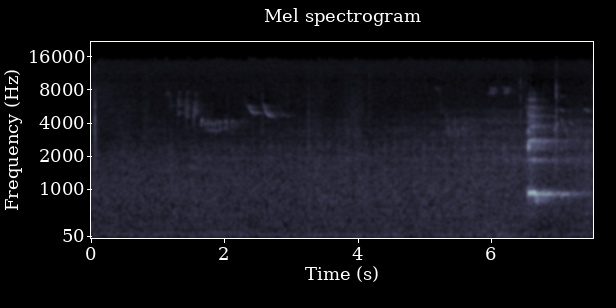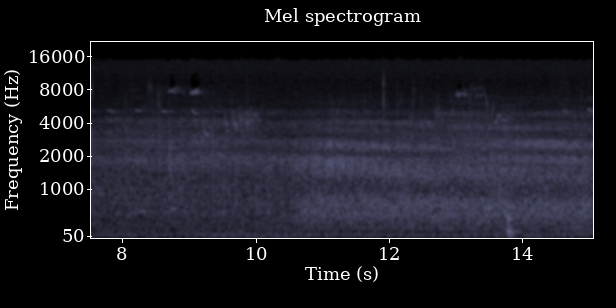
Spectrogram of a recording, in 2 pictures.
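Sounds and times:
train running noise: 0:00.0 - 0:15.0
faint birdsong: 0:00.5 - 0:15.0
steam locomotive whistle: 0:06.5 - 0:07.5.

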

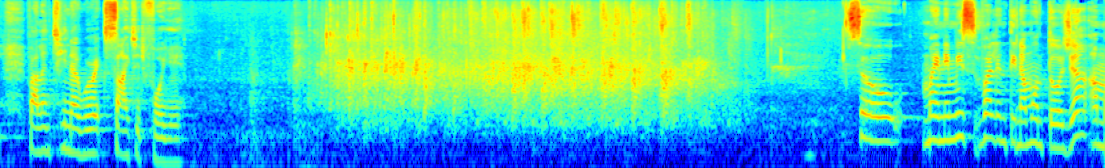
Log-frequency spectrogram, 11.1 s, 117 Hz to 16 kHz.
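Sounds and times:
audience applauding: 0:03.0 - 0:07.6.

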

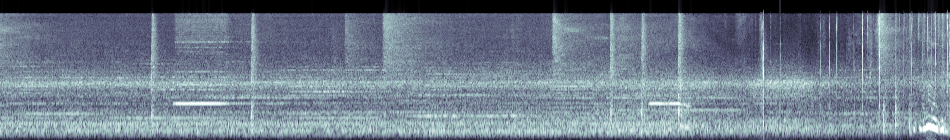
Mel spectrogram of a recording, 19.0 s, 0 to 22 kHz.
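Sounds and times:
machinery drone: 0:00.0 - 0:19.0
short steady tone: 0:12.9 - 0:14.8.

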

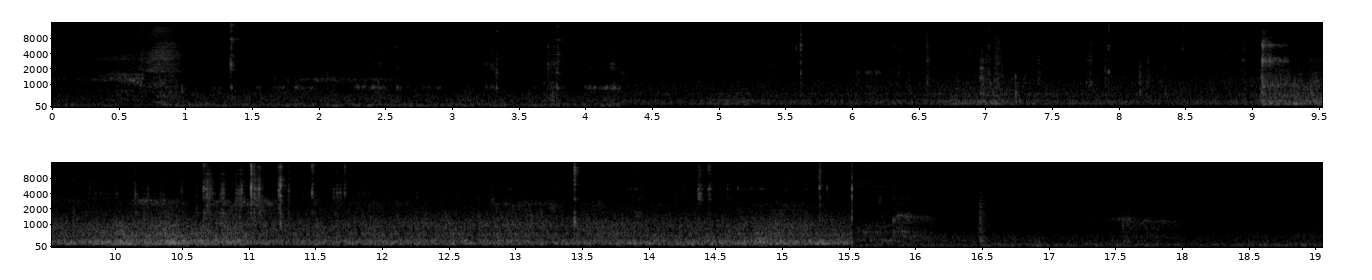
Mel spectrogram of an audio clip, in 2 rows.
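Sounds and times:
plastic model parts clicking: 0:05.6 - 0:15.6.

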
